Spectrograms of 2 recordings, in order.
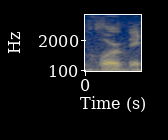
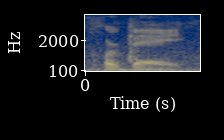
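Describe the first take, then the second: First: The name's last syllable is weak and unstressed. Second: The name's last syllable is full and stressed. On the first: The speaker calls it wrong. "don't say Corbett" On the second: The speaker calls it right. "it's Corbet"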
